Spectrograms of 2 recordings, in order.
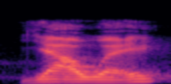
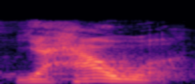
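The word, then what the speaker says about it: יהוה: was still the same so his name could not have been yah yahuda Yahweh it was yahwah okay so I hope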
